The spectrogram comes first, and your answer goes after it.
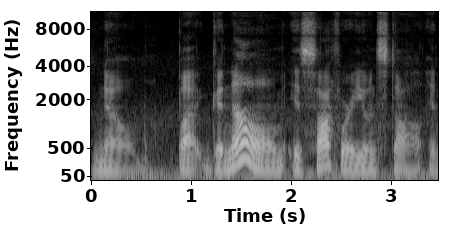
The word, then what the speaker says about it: GNOME: gnome statue have in your garden that is pronounced gnome but ghen ohm is software you install in Linux let's get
